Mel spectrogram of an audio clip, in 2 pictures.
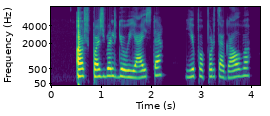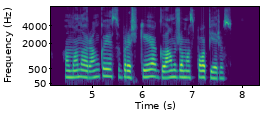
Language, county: Lithuanian, Vilnius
